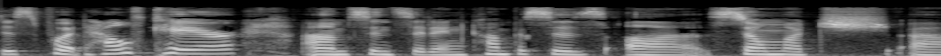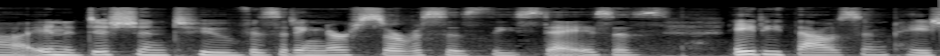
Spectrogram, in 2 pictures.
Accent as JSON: {"language": "English", "town": "Hinckley", "region": "Illinois", "country": "United States", "tie": "born or raised there", "said": "Sure. I grew up in Hinckley, just west of here, of course."}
